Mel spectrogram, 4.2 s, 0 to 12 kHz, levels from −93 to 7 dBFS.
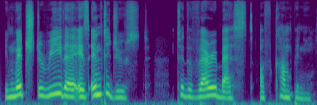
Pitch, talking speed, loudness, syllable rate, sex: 190 Hz, 170 wpm, -20 LUFS, 5.4 syllables/s, female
